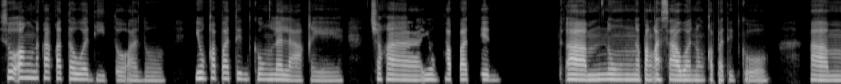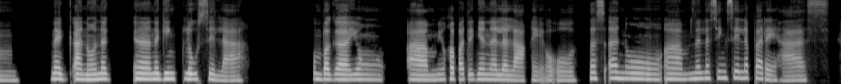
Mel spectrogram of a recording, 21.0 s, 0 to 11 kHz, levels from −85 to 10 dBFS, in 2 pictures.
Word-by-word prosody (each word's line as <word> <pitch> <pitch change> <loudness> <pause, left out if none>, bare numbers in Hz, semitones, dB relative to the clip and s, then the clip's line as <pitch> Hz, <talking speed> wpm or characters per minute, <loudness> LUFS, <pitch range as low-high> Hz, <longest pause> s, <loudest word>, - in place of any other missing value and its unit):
So 260 - 0
ang 265 0 +3
nakakatawa 235 -5 0
dito 175 -2 -8
ano, 165 -1 -7 0.4
yung 240 0 +3
kapatid 230 -4 -2
kong 205 -1 -1
lalaki 165 -3 -3 0.3
tsaka 190 -5 +1
yung 195 -1 0
kapatid, 195 -2 -2 0.8
um, 195 -1 +6
nung 195 -1 +2
napangasawa 190 -1 +3
nung 180 -1 -2
kapatid 180 -3 -5
ko. 80 +1 -5 0.5
Um, 175 -2 +1 0.4
nag-ano 205 -2 +4
nag 215 0 +3 0.3
ah, 220 -1 +6
naging 220 0 +4
close 215 0 0
sila. 170 -1 -3 0.8
Kumbaga 205 -2 +3
yung, 195 -1 -2 0.3
um, 190 -1 +3
yung 200 - -3
kapatid 205 -2 0
niya 205 - +2
na 195 - +2
lalaki 175 -2 -1
oo, 170 -1 -4 0.2
tas 240 -1 -2
ano, 225 -4 +1
um, 215 -1 +1
nalasing 245 +3 -2
sila 255 0 -1
parehas, 175 -5 -5
195 Hz, 115 wpm, -20 LUFS, 180-215 Hz, 0.8 s, um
